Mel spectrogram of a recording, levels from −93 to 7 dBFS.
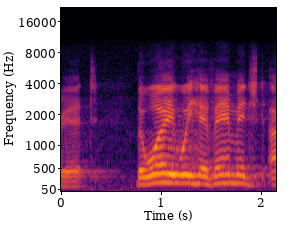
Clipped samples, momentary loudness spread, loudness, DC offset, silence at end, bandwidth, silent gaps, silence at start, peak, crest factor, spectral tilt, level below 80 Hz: under 0.1%; 15 LU; -20 LUFS; under 0.1%; 0 s; 7.4 kHz; none; 0 s; -6 dBFS; 16 dB; -6.5 dB/octave; -64 dBFS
